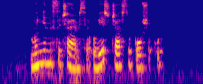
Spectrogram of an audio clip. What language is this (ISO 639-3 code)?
bel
